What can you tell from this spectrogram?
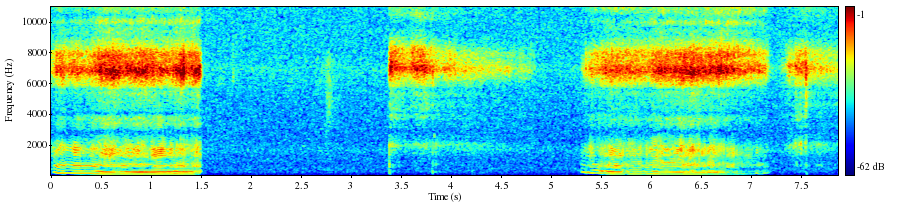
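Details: A sleeping beagle snoring indoors: two long, rasping inhaled snores with a low buzzing harmonic tone, about two seconds apart from a quiet exhale gap, with a steady high hiss in the background.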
